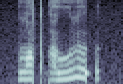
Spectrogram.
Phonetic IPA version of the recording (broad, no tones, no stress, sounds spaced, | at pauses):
l o tˤ ɡʱ u l ɵ ʔ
